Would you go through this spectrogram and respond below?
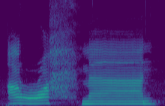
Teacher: را کی تشدید کو مضبوطی سے پڑھا جائے گا، ہا کو حلق سے ادا کیا جائے گا، اور میم کی جو کھڑی الف ہے اس کو ایک الف کی مقدار کھینچ کے پڑھا جائے گا۔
